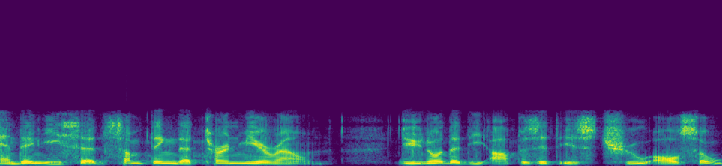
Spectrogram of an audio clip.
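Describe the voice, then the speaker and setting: Someone speaks in a French-Canadian accent at a fairly quick pace. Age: 60s. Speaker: life coach and motivational speaker. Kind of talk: interview.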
